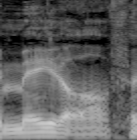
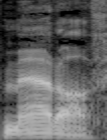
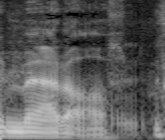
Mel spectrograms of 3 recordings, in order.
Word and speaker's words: Madoff: You also always say Madoff, and it's Madoff. He made off with the money. It's actually Madoff.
